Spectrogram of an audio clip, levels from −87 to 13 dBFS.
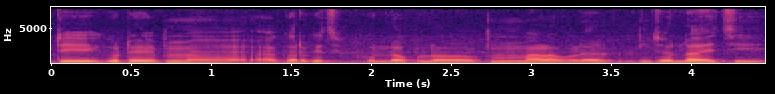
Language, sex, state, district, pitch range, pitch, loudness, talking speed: Odia, male, Odisha, Khordha, 105-110 Hz, 110 Hz, -17 LUFS, 135 wpm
